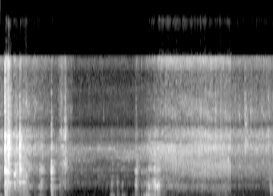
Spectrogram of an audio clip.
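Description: Spices with Kashmiri red chilli powder being sautéed in a pan: close sizzling and scraping stirs in irregular bursts, with quieter frying between strokes and no voices.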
